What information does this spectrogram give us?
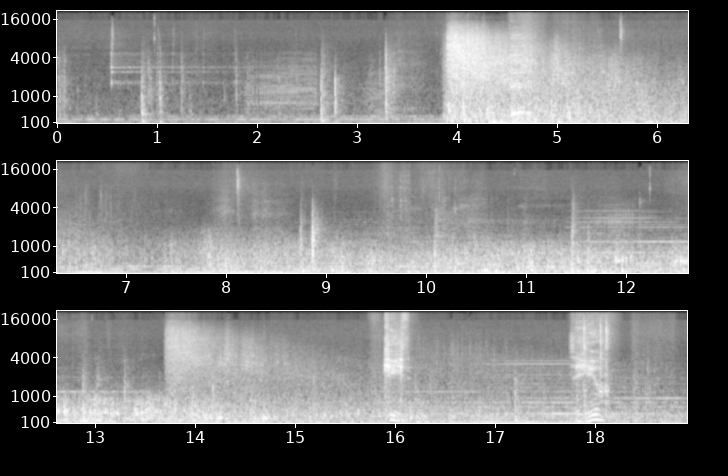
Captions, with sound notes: (creaking wood) (footsteps) (thunder claps) (gasps) (footsteps) - Keith. Is that you?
